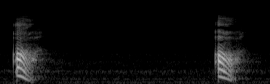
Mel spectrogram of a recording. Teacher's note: And the fourth tone, ah, ah, goes all the way down.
